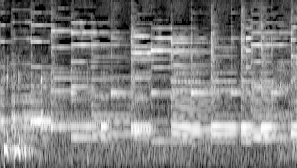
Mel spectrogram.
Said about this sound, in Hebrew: טלפון.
